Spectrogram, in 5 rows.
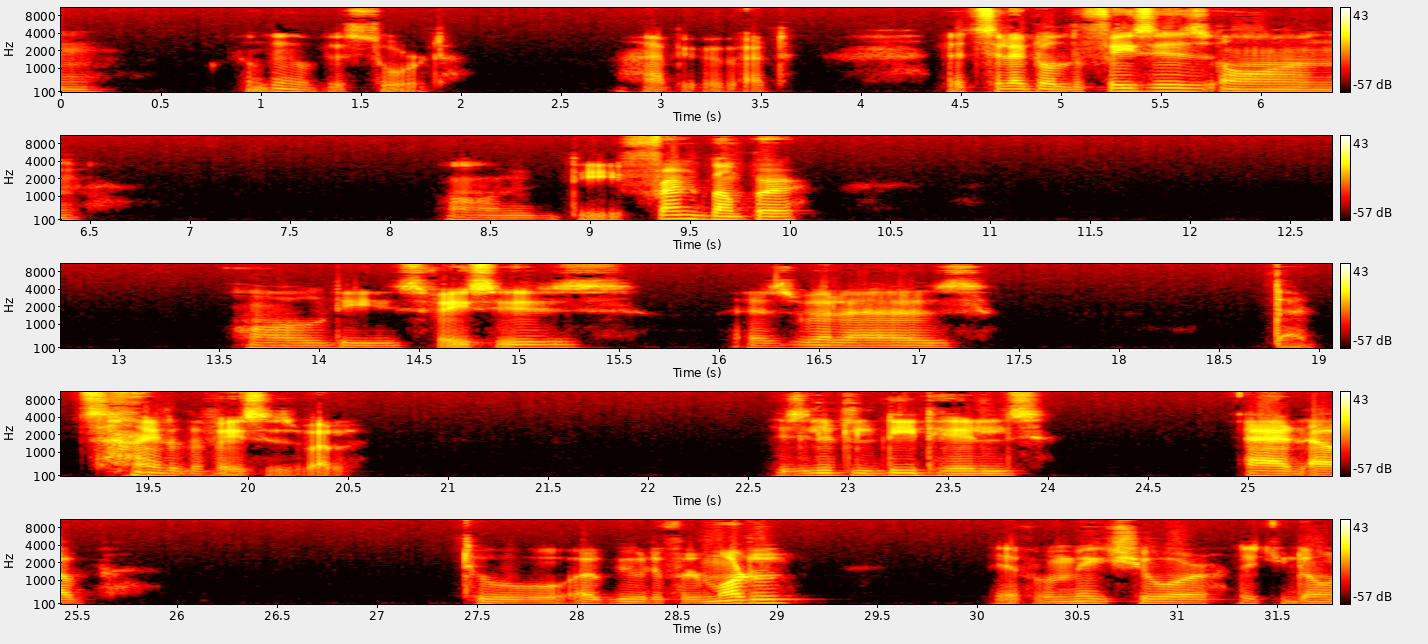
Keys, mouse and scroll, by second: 2.8 shift+click, 3.3 shift+Left, 3.9 shift+Left, 4.2 shift+Left, 4.4 middle click, 5.4 shift+Left, 6.0 shift+Left, 6.6 shift+Left, 7.0 shift+Left, 7.3 shift+Left, 8.0 shift+Left, 8.3-9.5 middle drag, 9.5 shift+Left, 9.7-10.7 middle drag, 10.7 shift+Left, 11.1 shift+Left, 11.4 shift+Left, 11.9 shift+Left, 12.5 shift+Left, 12.7 middle click, 13.4 shift+Left, 13.7 scroll down 2, 13.9-14.9 middle drag, 14.9 scroll up 3, 15.1 shift+middle click, 16.1 scroll up 4, 16.3 shift+middle click, 17.1 shift+click, 17.5-20.4 shift+middle drag, 20.4 shift+click, 20.7-21.0 scroll down 4, 21.0 middle click, 22.8 middle click, 24.1 middle click, 25.8-28.0 middle drag, 28.0 shift+click, 28.5 shift+click, 29.4 shift+click, 29.7-30.0 scroll up 2, 30.0 shift+middle click, 31.0 shift+click, 31.2 middle click.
